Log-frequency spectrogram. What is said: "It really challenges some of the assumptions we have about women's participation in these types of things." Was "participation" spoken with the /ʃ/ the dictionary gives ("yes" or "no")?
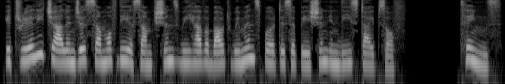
yes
